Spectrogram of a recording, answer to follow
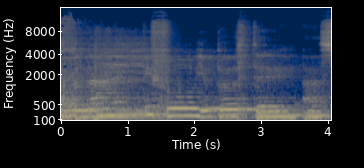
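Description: Live music: an acoustic guitar picking a melodic line of held notes, with sparse light percussion.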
